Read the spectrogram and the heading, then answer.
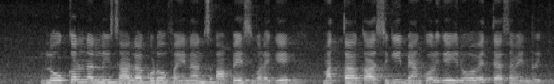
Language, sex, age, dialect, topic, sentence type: Kannada, female, 31-35, Central, banking, question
